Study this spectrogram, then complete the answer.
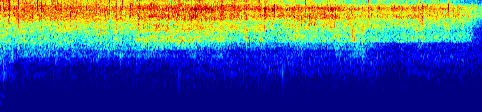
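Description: Chopped potatoes frying in hot oil for an Afghani omelette, giving a steady, close, bright sizzle that holds evenly throughout and eases slightly at the end, with no voices.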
